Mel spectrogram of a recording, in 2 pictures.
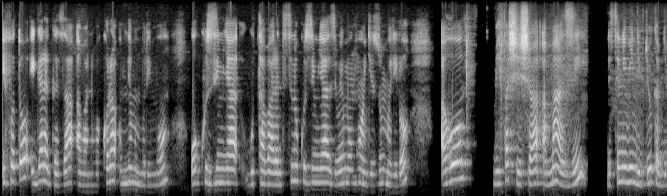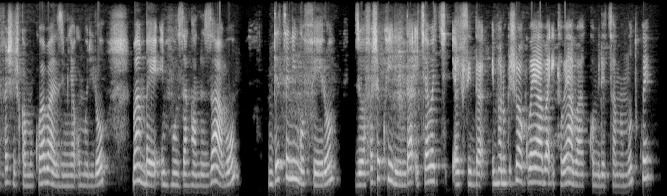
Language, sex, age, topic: Kinyarwanda, female, 18-24, government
